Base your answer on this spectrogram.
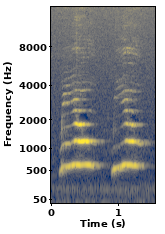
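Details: Cat sound played to a primary school class during a lesson on animals around us: two drawn-out harmonic meows, each under a second, steady in pitch, with a faint low hum underneath.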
